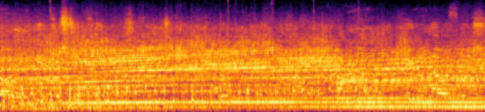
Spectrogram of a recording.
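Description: A gyrocopter flies at the Midland Air Festival, a loud, steady engine drone with a strong low hum and a propeller buzz that stays close and constant while a voice talks over it.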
